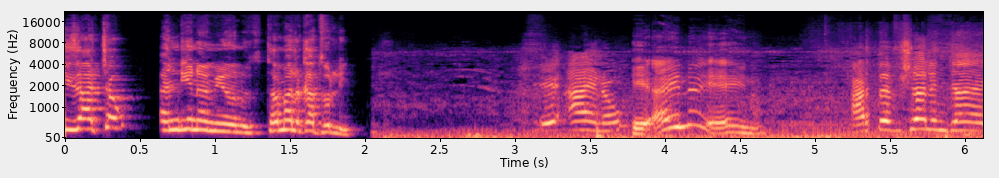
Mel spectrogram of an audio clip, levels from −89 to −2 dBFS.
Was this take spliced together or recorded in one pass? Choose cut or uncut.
uncut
